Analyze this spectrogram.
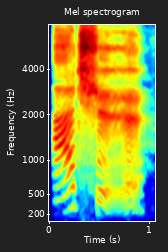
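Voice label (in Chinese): "ya2chi3", Mandarin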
